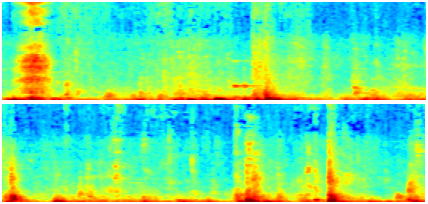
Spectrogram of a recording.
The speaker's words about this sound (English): If you don't mind just closing that door, those doors. Thank you.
